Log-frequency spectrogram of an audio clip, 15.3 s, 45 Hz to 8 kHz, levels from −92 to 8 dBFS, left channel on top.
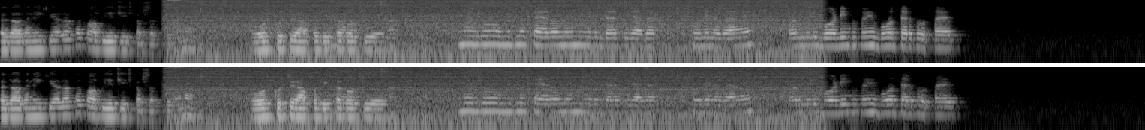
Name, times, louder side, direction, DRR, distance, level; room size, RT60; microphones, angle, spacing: voice 1, 0.0-2.6 3.3-5.2, right 2 dB, 60° right, 0.4 m, -30 dB
sound 1, 2.1-11.0, left 2 dB, 85° left, 0.9 m, -41 dB
voice 2, 4.3-4.7 5.2-5.3 6.1-8.7 9.2-10.0 10.5-12.7, left 4 dB, 65° left, 0.4 m, -33 dB
2.4 x 2.1 x 2.5 m
head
